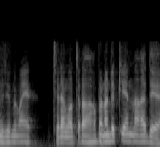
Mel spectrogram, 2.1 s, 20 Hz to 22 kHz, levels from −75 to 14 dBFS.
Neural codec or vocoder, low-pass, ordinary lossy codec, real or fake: codec, 16 kHz, 0.5 kbps, X-Codec, HuBERT features, trained on general audio; none; none; fake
